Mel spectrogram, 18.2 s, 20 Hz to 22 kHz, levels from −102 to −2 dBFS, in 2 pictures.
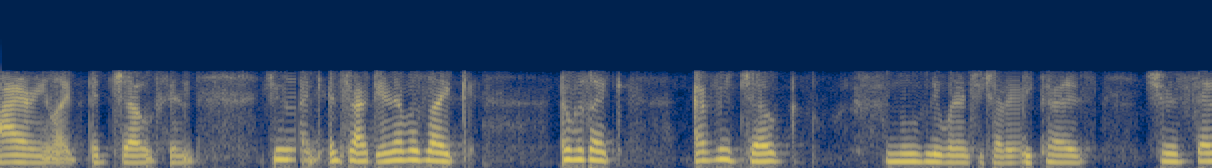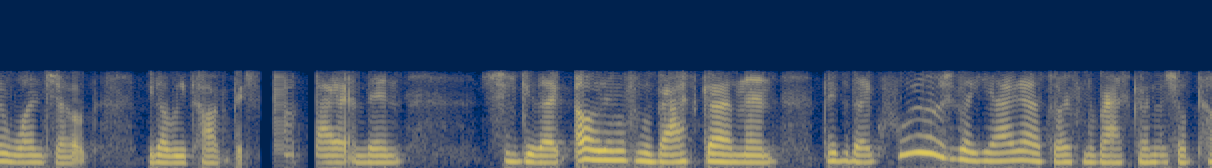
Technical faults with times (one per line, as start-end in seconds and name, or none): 0.00-18.18 G.723.1 codec
2.15-2.32 VoIP packet loss concealed by the speech codec
7.58-7.74 VoIP packet loss concealed by the speech codec
10.97-11.49 VoIP packet loss concealed by the speech codec
17.75-17.85 VoIP packet loss concealed by the speech codec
